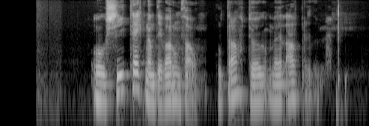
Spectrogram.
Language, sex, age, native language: Icelandic, male, 20-29, Icelandic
